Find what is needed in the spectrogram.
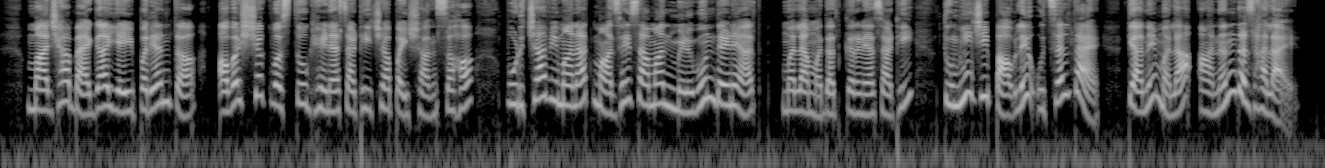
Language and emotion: Marathi, happy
